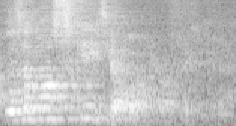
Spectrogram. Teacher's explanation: Even though the finger is previously unmentioned, we don't have to emphasize it.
